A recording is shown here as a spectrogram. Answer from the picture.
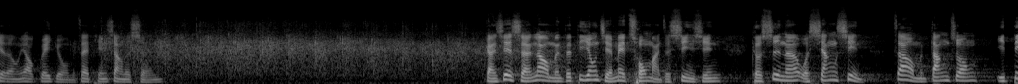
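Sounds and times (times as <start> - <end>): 
speech: 0.0 - 2.0, 4.8 - 10.1
audience clapping: 0.8 - 6.0.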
